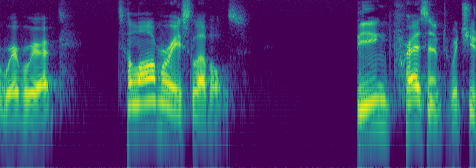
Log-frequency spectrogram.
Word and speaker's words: telomerase: Telomere ACE, pronounced telomerase, is an enzyme that repairs and maintains the ends of your chromosomes.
